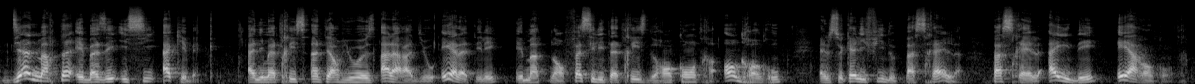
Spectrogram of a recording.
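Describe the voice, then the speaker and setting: A man with a deep voice, hosting an event and reciting a slam text in a measured, rhythmic way. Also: very animated, a little mellow. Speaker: host and slam artist.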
